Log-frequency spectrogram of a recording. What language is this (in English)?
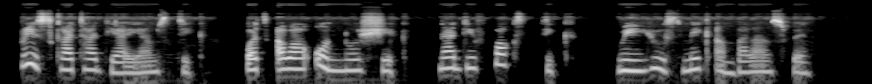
Nigerian Pidgin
